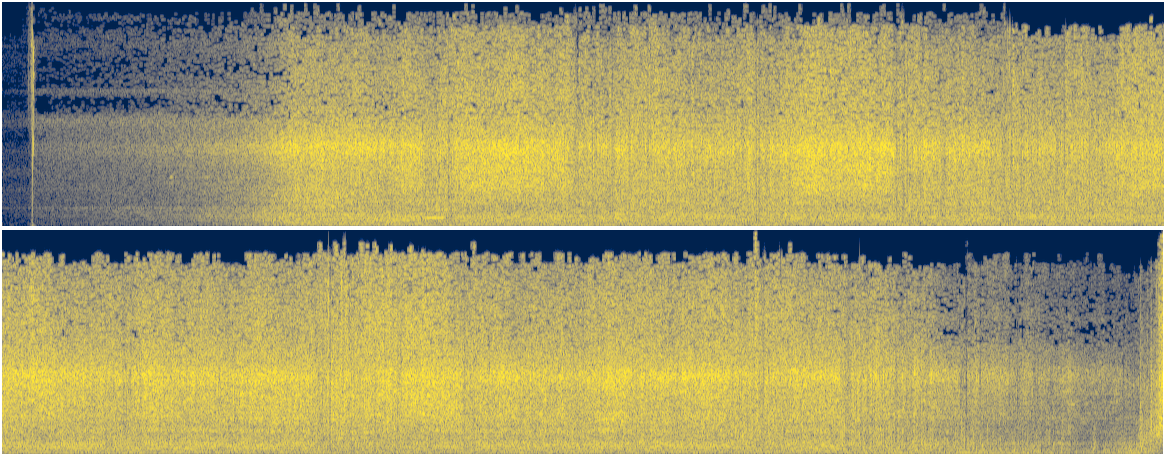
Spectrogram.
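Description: Freight train of empty container flat wagons, hauled by an electric locomotive, passing close by: the noise builds over about two seconds as it arrives, then a loud, steady rumble and rattle of wheels on rail, easing near the end as the last wagons go by.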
